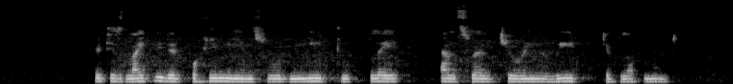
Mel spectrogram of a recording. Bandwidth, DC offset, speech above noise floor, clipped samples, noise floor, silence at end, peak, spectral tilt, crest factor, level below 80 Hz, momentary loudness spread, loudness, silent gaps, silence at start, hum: 13 kHz; under 0.1%; 52 dB; under 0.1%; -71 dBFS; 0.65 s; -4 dBFS; -8.5 dB/octave; 16 dB; -64 dBFS; 10 LU; -20 LUFS; none; 0.95 s; none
